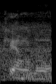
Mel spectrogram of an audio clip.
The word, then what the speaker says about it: Kamala: If you have a difficult time pronouncing Kamala, just if you got a friend named Pamela, just say Pamela, then Kamala, and then you're going to be all right.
